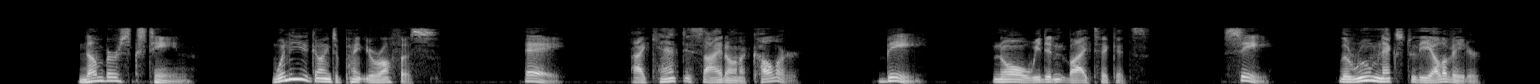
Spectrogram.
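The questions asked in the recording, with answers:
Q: When are you going to paint your office?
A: A: I can't decide on a color.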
